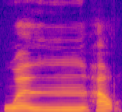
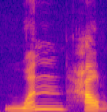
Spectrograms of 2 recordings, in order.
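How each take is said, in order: First: وانحر with the n drawn out as a nasal hum; hidden, held nun. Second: وانحر with a crisp sounded n before the h; louder وانحر, n fully pronounced and not held; clear nun. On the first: Teacher shows how not to say it, over-held n in وانحر. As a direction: slowly stretch the n of وانحر before the h. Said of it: "نمیگویم". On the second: Teacher models "I say" for students, izhar on وانحر. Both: Shown as a demonstration.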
